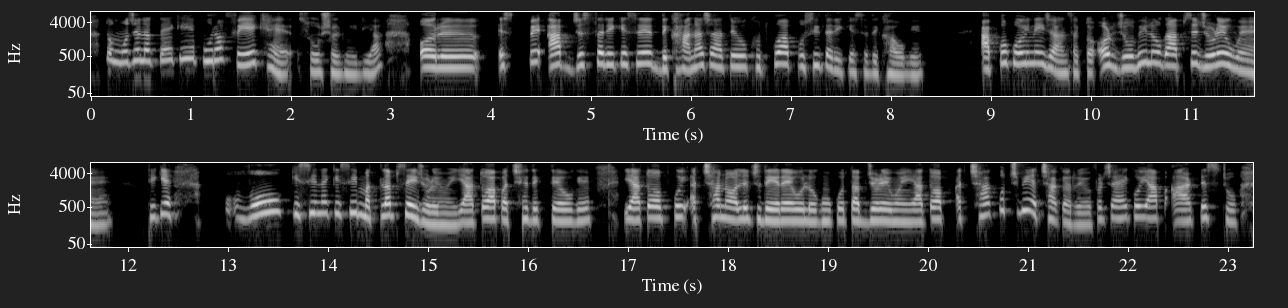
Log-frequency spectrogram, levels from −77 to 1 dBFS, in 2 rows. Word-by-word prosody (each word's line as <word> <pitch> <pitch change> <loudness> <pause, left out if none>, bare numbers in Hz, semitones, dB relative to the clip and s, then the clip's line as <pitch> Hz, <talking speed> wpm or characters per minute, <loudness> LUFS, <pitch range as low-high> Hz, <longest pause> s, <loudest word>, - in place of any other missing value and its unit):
तो - - -3
मुझे 345 +2 -2
लगता 365 0 -1
है 395 - -2
कि 415 - -7
ये 435 - -1
पूरा 375 +2 0
फेक 300 +1 +2
है 185 -8 -3
सोशल 185 -2 -5
मीडिया 175 +6 -8 0.4
और 245 0 +5 0.6
इसपे 270 +6 0 0.2
आप 290 -5 +4
जिस 285 +1 -3
तरीके 300 -1 +2
से 315 +1 +2
दिखाना 230 +2 0
चाहते 265 -3 -1
हो 255 0 0
खुद 245 -2 -9
को 315 - +2
आप 305 -1 +3
उसी 260 +2 -4
तरीके 200 -5 -6
से 180 0 -12
दिखाओगे। 165 -2 -8 0.6
आपको 225 +9 +4
कोई 320 0 0
नहीं 320 -1 -1
जान 210 -8 -1
सकता 180 +1 -7
और 275 +8 +2
जो 245 0 +1
भी 310 +6 -3
लोग 325 -3 0
आपसे 270 +3 +2
जुड़े 275 +2 +3
हुए 250 -8 +1
हैं, 175 -2 -6 0.4
ठीक 270 +4 -7
है, 325 -2 +5 0.5
वो 295 +10 +3
किसी 325 +2 -1
न 345 0 -1
किसी 335 +1 -2
मतलब 295 0 +3
से 300 0 +4
ही 280 - +7
जुड़े 185 -4 -1
हुए 175 -1 -6
हैं। 170 - -7
या 200 0 +4
तो 250 - +2
आप 245 -1 +5
अच्छे 225 +2 0
दिखते 225 0 -4
होगे, 215 +1 -1 0.4
या 230 -2 +6
तो 260 - +3
आप 250 0 -1
कोई 270 -1 +1
अच्छा 235 +4 +2
नॉलेज़ 240 -1 +1
दे 220 -1 +6
रहे 220 0 +6
हो 215 0 +2
लोगों 210 0 -3
को 225 +2 -4
तब 215 -2 +2
जुड़े 220 0 +4
हुए 210 0 -1
हैं, 205 - -4
या 205 - +3
तो 245 - +1
आप 240 0 -2
अच्छा 245 +6 0
कुछ 410 -3 -2
भी 410 - +2
अच्छा 255 -8 +2
कर 200 -4 -5
रहे 175 0 -7
हो, 175 - -8
फिर 240 - -8
चाहे 255 0 -2
कोई 270 - 0
आप 250 - -20 0.2
आर्टिस्ट 250 +3 -3
हो, 200 - -8
250 Hz, 230 wpm, -22 LUFS, 215-300 Hz, 0.6 s, ही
